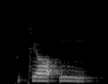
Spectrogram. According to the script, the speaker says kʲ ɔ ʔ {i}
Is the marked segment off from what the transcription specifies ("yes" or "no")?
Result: no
